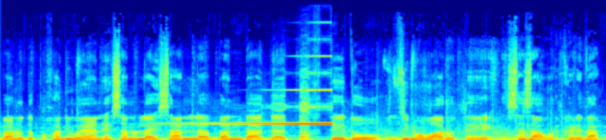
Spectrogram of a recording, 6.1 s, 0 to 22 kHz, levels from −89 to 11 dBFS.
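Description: There's loudspeaker feedback squeal from 1.50 to 3.36 s: a steady 2.6 kHz tone that swells over about a second and a half until it sits roughly 5 dB above the sound. The mic's hearing its own speaker, and the loop runs away at that frequency.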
